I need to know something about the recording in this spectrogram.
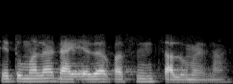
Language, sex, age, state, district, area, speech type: Marathi, male, 30-45, Maharashtra, Nagpur, rural, conversation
